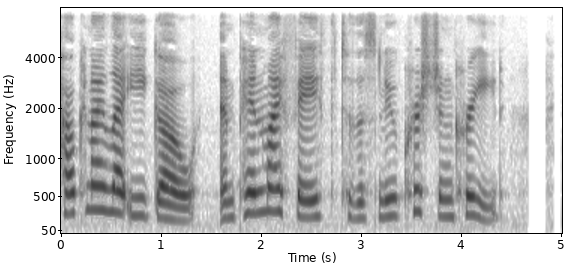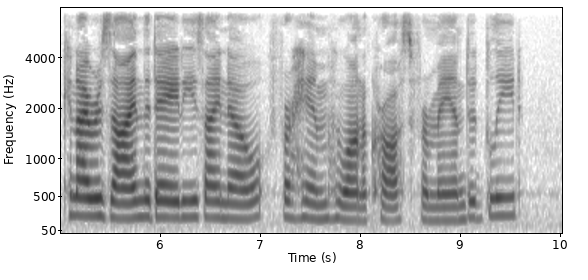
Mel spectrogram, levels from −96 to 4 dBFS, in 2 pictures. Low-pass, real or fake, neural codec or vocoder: 7.2 kHz; real; none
